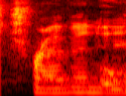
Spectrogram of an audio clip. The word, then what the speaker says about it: Trevon: probably what Brazil needs if trevin's first name were pronounced Travon you might see him in a Chris beard system but the fact that it's Trevon it's give me Trevon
